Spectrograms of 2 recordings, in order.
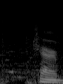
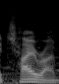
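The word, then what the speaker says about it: Charon: goliaths in the range Karen boosters oh I was close I want to say Chiron boosters but that's not how you pronounce that so for anyone who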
